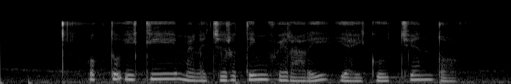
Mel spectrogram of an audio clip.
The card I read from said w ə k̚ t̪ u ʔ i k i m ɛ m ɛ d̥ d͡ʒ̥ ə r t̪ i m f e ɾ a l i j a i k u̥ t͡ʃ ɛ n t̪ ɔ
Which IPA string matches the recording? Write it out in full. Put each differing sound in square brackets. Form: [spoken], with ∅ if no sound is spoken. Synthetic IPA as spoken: w ə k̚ t̪ u ʔ i k i m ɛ [n] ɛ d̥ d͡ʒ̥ ə r t̪ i m f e ɾ a [ɾ] i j a i k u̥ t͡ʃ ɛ n t̪ ɔ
